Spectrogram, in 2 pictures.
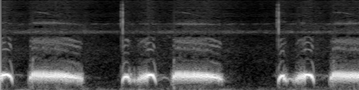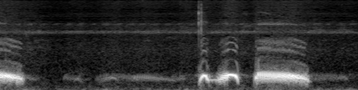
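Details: Spotted dove call used as a lure to rile rival doves: three phrases, each a quick two-part hooked note followed by a long, even coo. A brief pause, then the pattern restarts.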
